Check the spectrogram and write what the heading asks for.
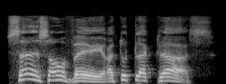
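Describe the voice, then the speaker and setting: A man's voice: medium pitch, huge pitch swings, slow pace, husky, voice pushed up, heavily acted. A man voicing a stern, irritable male schoolmaster who barks short commands at his class. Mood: stern, shouting.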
